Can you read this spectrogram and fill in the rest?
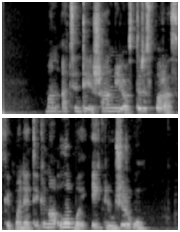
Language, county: Lithuanian, Šiauliai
